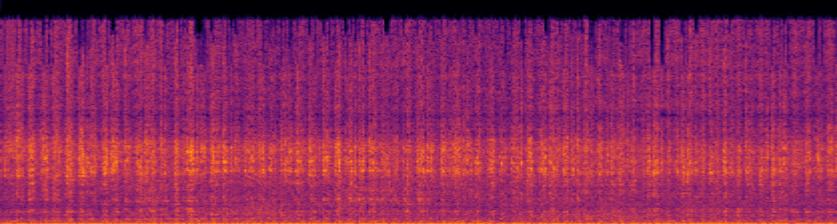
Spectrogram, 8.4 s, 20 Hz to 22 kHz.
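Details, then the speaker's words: Turbocharged Pontiac 400 V8 in a LeMans, driving after a roadside repair of a burst turbo oil feed line: deep, even rumble with a steady low drone, no knocks; 50 psi oil pressure, no leaks. "We have 50 lbs of oil pressure and no oil leaks."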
